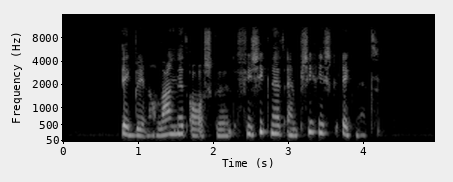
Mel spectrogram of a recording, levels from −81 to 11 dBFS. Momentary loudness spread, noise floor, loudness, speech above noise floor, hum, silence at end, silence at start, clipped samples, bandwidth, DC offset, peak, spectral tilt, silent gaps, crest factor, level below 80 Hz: 16 LU; -77 dBFS; -31 LUFS; 45 dB; none; 0.75 s; 0.8 s; under 0.1%; 11.5 kHz; under 0.1%; -12 dBFS; -4.5 dB/octave; none; 20 dB; -84 dBFS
